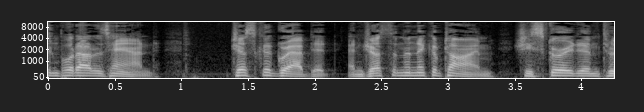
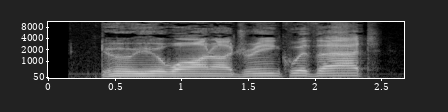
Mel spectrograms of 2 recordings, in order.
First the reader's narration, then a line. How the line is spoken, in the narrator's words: slurred speech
